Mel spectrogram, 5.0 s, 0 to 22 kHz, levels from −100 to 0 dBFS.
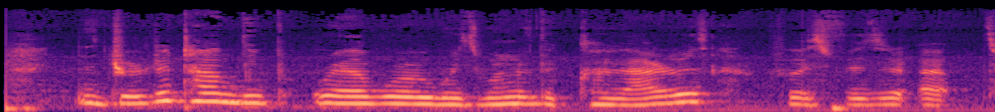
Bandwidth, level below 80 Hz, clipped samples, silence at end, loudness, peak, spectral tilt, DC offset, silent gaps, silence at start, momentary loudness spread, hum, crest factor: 15.5 kHz; -50 dBFS; under 0.1%; 0 s; -22 LUFS; -8 dBFS; -6.5 dB/octave; under 0.1%; none; 0.05 s; 10 LU; none; 14 dB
